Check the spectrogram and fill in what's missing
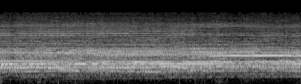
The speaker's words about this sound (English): Go ahead and shout like you never shouted in your life.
